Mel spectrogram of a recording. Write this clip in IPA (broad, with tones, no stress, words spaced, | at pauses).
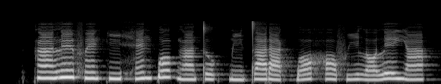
kã˧ lɛ̃˦fɛ̃˧ kĩ˨hɛ̃˨˦ɡ͡bɔ˦ ɡã˧to˧ k͡pĩ˨ta˧ ɾa˨ɡ͡bɔ˨˦ hɔ˦˨fi˨˦lɔ˧ le˦jã˧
